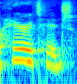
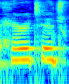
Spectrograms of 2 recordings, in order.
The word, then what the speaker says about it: heritage: next we have cultural heritage with a stress on the first syllable in cultural cultural and Heritage we stress the first syllable heritage heritage and this refers to parts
